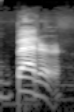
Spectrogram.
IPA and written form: bɛtər (better)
